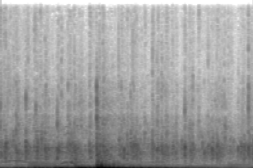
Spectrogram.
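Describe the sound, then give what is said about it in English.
A church audience erupts in clapping after people raise their hands to get right with God, a dense, steady wash of applause that swells to a peak around the middle and then slowly fades, with a low rumble underneath. “If you're wondering why the church just erupted in clapping, it's because that's our Super Bowl.”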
